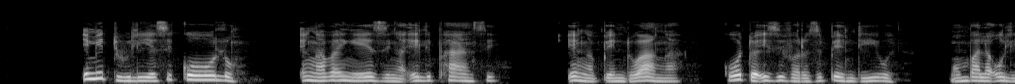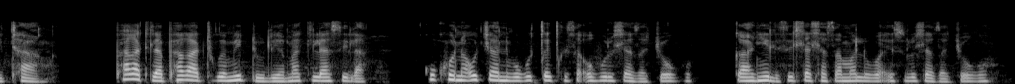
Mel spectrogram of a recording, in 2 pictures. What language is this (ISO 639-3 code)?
nde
